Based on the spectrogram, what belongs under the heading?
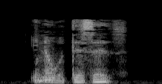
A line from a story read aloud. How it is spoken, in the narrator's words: he asked me in a whisper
